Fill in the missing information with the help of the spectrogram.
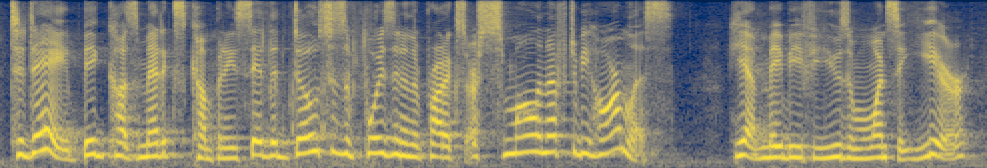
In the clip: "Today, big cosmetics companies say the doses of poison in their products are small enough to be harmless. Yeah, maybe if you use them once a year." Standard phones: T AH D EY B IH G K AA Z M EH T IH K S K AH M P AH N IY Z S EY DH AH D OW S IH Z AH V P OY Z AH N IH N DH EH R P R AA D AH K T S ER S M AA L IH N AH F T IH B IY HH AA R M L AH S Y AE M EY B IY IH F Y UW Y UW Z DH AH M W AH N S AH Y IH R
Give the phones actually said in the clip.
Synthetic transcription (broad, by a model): T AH D EY B IH G K AA Z M EH T IH K S K AH M P AH N IY Z S EY DH AH D OW S IH Z AH V P OY Z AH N IH N DH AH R P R AA D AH K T S ER S M AA L IH N AH F T IH B IY HH AA R M L AH S Y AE M EY B IY IH F Y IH Y UW Z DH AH M W AH N S AH Y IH R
